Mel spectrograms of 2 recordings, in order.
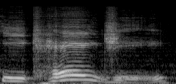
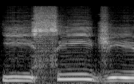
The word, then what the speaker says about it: ECG: Oftentimes you hear people say what? EKG, using the old German spelling of cardiac. That's actually out here in the 21st century. ECG is the correct way to say it now. But you'll find people a little bit more ancient, like myself, who will still say EKG. But ECG is better.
